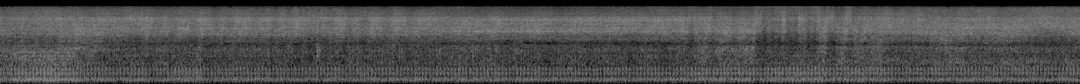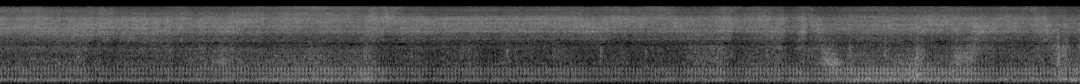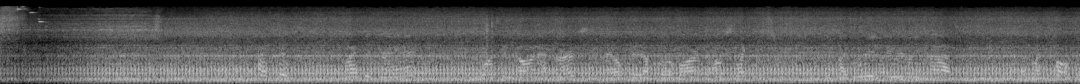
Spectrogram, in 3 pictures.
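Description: Sandblaster nozzle hissing steadily as abrasive strips rust and paint off a Honda ATC 350X axle. About 22 seconds in, the hiss stops and a louder, lower mechanical running noise takes over.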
